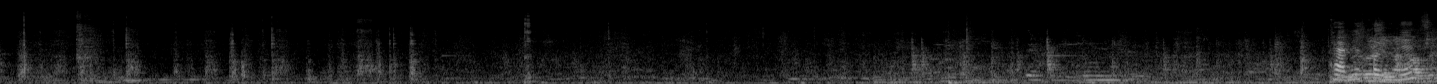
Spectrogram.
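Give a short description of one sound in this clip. Threads are tugged and knotted on a loom with soft plucking clicks.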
